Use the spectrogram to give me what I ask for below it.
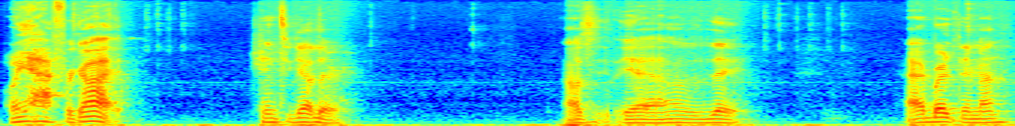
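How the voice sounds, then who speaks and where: Speaking in a lowish voice at a moderate pace, a day trader in his twenties hangs out casually on a livestream, answering questions from chat. His manner is laid-back, with swearing here and there.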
